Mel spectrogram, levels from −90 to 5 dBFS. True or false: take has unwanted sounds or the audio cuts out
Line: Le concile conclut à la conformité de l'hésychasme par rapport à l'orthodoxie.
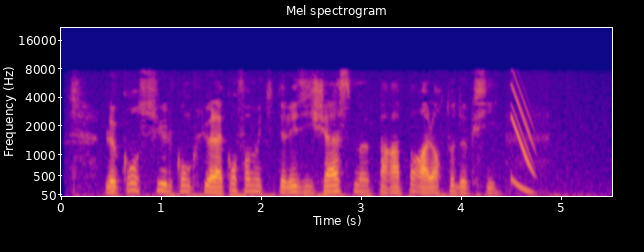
true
